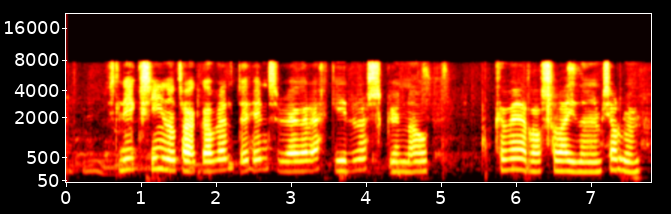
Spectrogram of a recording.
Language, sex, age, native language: Icelandic, male, 12, Icelandic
